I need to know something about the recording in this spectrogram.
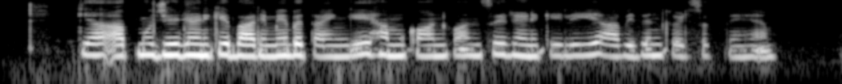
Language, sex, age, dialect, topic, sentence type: Hindi, female, 18-24, Garhwali, banking, question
